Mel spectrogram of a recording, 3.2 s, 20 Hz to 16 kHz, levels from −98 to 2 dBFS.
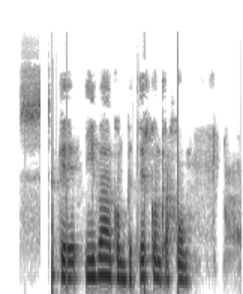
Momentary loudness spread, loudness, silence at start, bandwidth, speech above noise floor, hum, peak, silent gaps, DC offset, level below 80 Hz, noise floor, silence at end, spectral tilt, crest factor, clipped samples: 16 LU; -21 LUFS; 0.3 s; 7.8 kHz; 28 dB; none; -4 dBFS; 0.54-0.63 s; under 0.1%; -52 dBFS; -47 dBFS; 0.1 s; -8 dB/octave; 18 dB; under 0.1%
